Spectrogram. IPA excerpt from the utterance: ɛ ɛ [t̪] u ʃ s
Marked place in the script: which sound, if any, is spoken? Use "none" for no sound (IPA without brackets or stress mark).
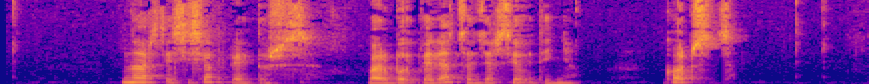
t̪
